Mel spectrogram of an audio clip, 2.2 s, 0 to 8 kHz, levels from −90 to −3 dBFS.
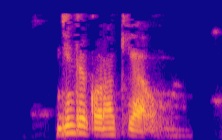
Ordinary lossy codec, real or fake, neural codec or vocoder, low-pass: MP3, 24 kbps; fake; codec, 44.1 kHz, 2.6 kbps, SNAC; 7.2 kHz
